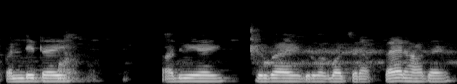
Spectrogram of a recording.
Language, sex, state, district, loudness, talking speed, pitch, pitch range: Hindi, male, Jharkhand, Sahebganj, -17 LUFS, 185 wpm, 145 Hz, 140-150 Hz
